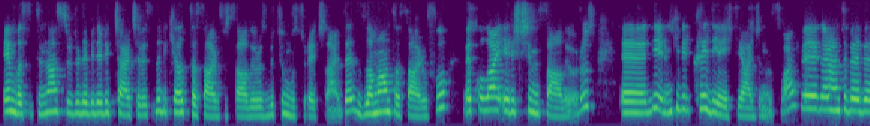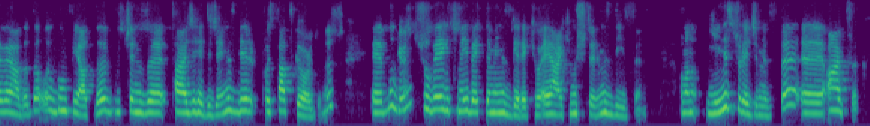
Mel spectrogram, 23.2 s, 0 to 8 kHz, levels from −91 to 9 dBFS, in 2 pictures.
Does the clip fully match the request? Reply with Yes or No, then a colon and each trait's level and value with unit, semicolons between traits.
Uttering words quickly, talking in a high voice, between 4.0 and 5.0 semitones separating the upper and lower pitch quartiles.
No: average, 130 wpm; high, 230 Hz; average, 4.4 semitones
